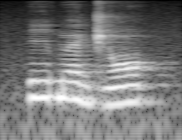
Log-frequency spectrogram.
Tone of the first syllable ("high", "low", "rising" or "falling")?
high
